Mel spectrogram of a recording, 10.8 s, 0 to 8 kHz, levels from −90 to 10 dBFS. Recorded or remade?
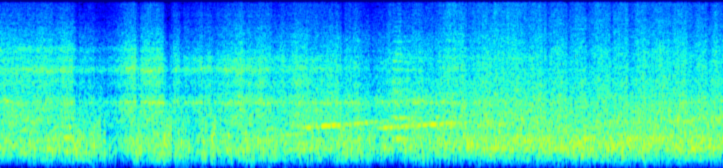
recorded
